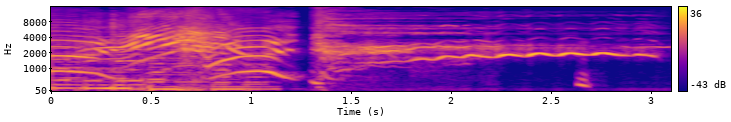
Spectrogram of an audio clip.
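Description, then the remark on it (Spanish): A loud cat meow from the diva's cat Satanás, drawn out and wavering in pitch, followed by a long, thin, high whining cry that trails off near the end. No one speaks. “La diva tiene un gatito que se llama Satanás.”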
